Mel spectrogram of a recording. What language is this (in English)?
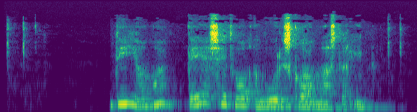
Western Frisian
